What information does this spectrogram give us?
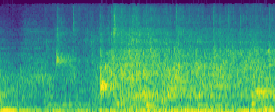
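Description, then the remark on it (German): The leftover hot water from making tea in a closed mug is poured away in a steady, splashing stream that starts abruptly and continues loudly and evenly for about a second and a half, with no one speaking. “Wir kippen natürlich den Rest von dem heißen Wasser weg”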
